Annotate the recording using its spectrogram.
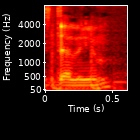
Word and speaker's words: bdellium: That's a rich history of the word bdellium. Wow. – Drop a knowledge problem. – Wow. – But I think it is actually pronounced without the B. I think it is delium.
